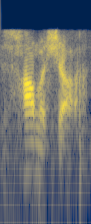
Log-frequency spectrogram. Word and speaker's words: Jamacha: And you come out to our place, and J-A-M-A-C-H-A, to some is Jamacha, and to us it's Hamasha. It's the Spanish pronunciation, and Mission Viejo, and San Diego, and all the rest of that, and you have yours.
